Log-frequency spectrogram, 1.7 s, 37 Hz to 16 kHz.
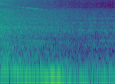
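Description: A 2014 Volvo XC60 D4 2.4 diesel starts by push button, giving a low, rumbling engine surge that swells and then settles into a steady idle.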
